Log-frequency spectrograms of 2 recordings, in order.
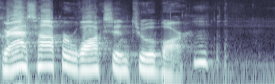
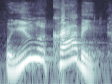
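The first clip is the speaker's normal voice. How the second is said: higher, playfully teasing imitation of Jackie; mock crabby remark; 9 semitones higher than usual. Quoting Jackie greeting him at home, higher teasing voice. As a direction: tease him like she did at the door.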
